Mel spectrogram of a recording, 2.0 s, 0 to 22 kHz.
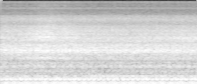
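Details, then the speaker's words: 2019 BMW 320i M Sport automatic Touring, about 70,051 miles, last serviced February 2024: starts fine with no warning lights and settles into a smooth, even low idle with no knocks, ticks or misses. "Start it up for you. So it starts fine, no warning lights."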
